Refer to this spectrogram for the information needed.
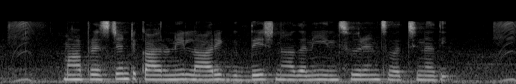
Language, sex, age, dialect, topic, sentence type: Telugu, female, 18-24, Southern, banking, statement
